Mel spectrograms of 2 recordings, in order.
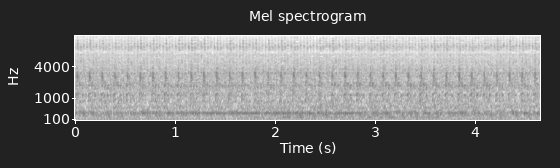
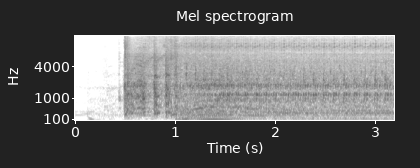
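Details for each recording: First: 2014 Hyundai Elantra: rough idle with a regular tick-like pulse about 2.5 times a second from a cylinder getting no spark. The failed ignition coil was confirmed by swapping coils; spark plugs were badly worn with wide gaps. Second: 2014 Hyundai Elantra after replacing a failed ignition coil and all four original spark plugs: brief crank, clean catch, smooth even idle; no longer violently shaking on 3 cylinders.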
